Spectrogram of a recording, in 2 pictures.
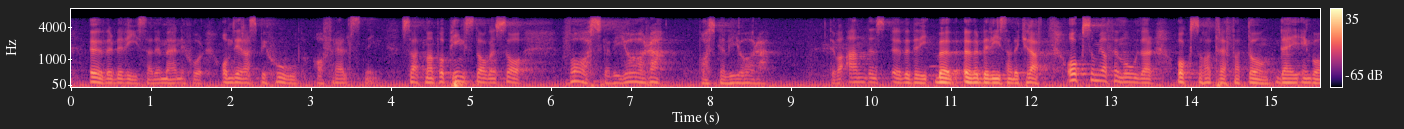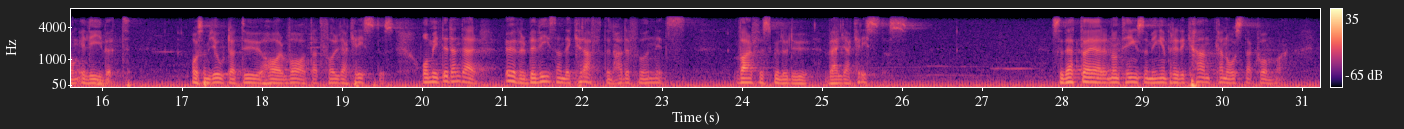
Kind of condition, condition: setting, large echoing room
